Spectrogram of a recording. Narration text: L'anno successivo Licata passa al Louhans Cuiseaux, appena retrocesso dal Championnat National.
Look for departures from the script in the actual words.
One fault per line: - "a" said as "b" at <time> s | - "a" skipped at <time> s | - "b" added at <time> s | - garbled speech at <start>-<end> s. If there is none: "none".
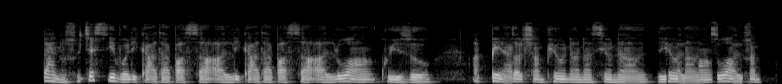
- "Licata passa al" added at 2.3 s
- "retrocesso" skipped at 5.1 s
- garbled speech at 6.6-7.6 s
